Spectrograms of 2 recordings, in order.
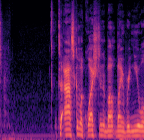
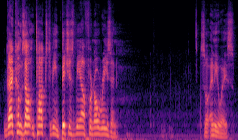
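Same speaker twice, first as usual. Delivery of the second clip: ordinary talk, nothing marked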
